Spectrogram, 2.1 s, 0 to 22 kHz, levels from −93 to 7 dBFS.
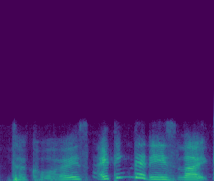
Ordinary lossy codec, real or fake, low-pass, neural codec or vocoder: Opus, 32 kbps; fake; 7.2 kHz; vocoder, 24 kHz, 100 mel bands, Vocos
